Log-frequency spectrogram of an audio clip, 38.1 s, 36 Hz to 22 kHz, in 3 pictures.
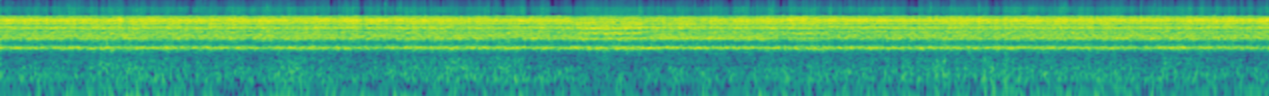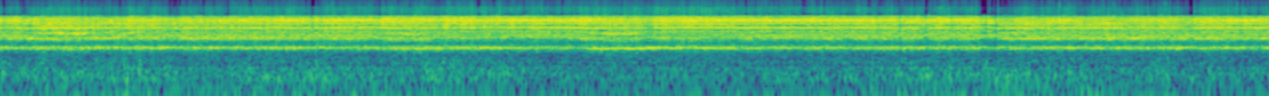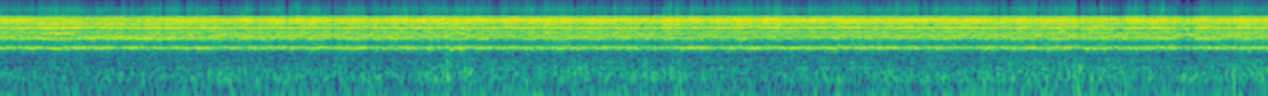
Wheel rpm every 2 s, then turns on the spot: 230, 230, 230, 230, 230, 240, 230, 230, 230, 230, 240, 230, 230, 230, 230, 230, 230, 230, 230.
none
